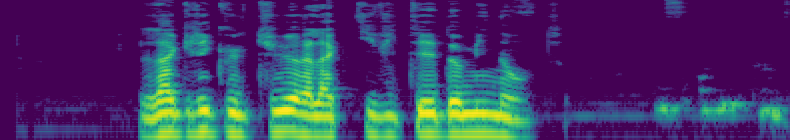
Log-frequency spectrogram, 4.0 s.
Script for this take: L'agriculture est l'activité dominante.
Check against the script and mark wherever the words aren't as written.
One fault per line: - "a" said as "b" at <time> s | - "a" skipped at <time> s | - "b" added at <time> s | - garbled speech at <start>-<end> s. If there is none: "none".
none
